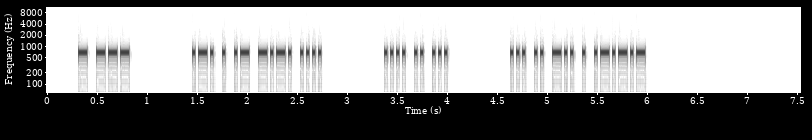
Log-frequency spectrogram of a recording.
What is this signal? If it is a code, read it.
Morse code, heard as a keyed tone, about 40 wpm, 700 Hz. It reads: TO REACH HIS SIDE.
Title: 3x Word-Spacing - Sentences from Top 400 Words - 40wpm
